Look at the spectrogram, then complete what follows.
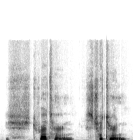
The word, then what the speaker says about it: Strathairn: Strathairn. David Strathairn. I was mispronouncing it the whole time.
